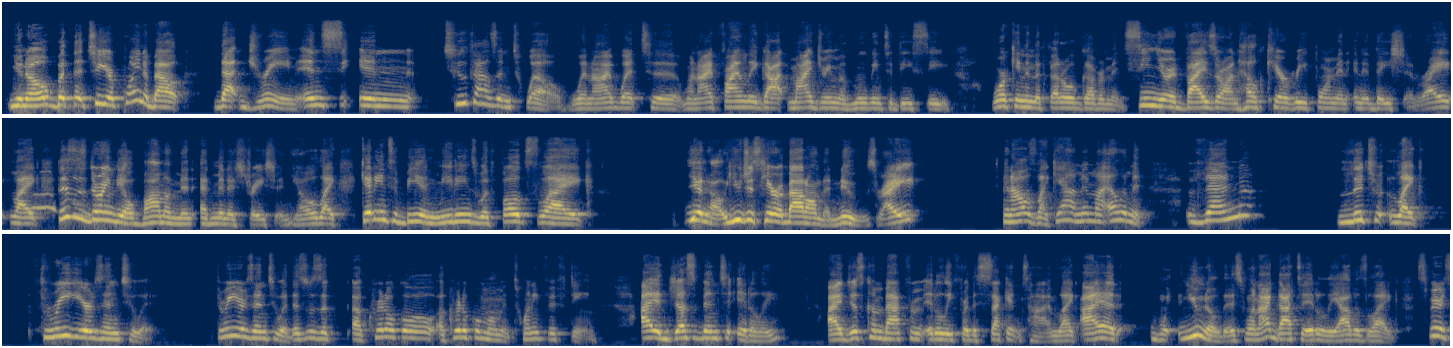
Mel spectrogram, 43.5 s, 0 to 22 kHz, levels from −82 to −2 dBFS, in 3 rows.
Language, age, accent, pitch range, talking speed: English, 30-49, American, 155-225 Hz, 180 wpm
